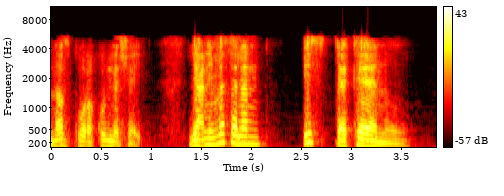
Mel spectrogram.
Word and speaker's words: استكانوا: يعني مثلا استكانوا، وسط الكلمة تكا، هكذا ننطقها، استكا تكا، وليست استكا، استكا هكذا.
